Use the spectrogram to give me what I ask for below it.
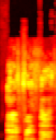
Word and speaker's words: Ephrathah: Ephrathah, thank you.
